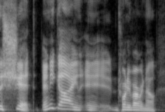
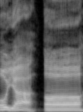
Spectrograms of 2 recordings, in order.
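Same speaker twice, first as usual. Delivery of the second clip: clueless, dopey, dumb idiot voice; 3 dB louder than usual. Retelling a loud moviegoer talking during the film: imitating an idiot's voice. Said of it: "this is this idiot's voice".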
